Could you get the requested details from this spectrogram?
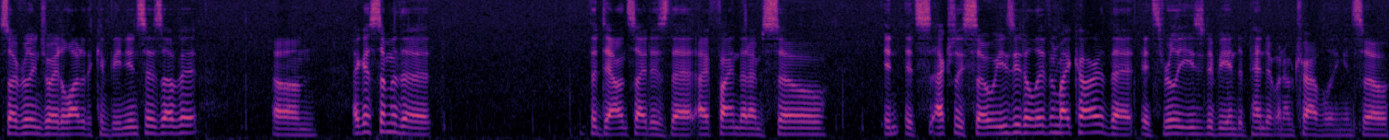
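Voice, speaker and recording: Speaking at a fairly quick pace, a man keeps a fairly even intonation in a dry sound with no echo. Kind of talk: interview answer. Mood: relaxed, reflective. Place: car.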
